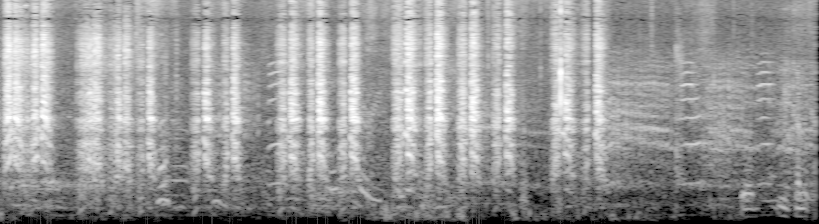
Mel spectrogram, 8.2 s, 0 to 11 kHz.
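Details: Chinstrap penguins at a colony at Orne Harbour, Antarctica, January 2023, bray like donkeys in harsh, raucous overlapping bursts for about six seconds, with human voices faintly behind.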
